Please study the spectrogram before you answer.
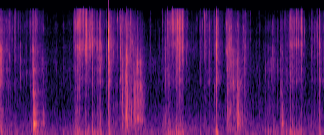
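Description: A carving knife blade shaves and scrapes a small, solid bar of dry blue and white soap held in the fingers, peeling off flaky curls. Short, dry, crackly scraping bursts with a bright, papery texture come one after another, separated by brief quiet gaps.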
